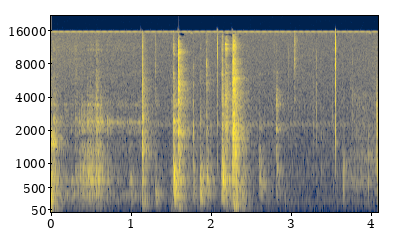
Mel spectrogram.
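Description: Light clicks, taps and rustles of handling as a large plastic spool of fishing line is slid onto a metal bolt and bushing on a wooden spooling station: a few separate knocks spread over the seconds.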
